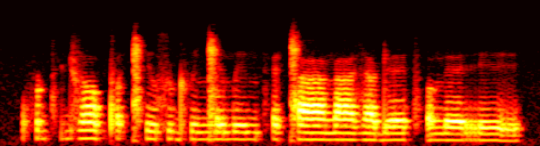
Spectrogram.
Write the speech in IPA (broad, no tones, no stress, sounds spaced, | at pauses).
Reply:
f ɒ ɖ t͡sʼ e ɖ z ʌː b tʼ ʌ ǁʰ e sʷ e ɖ f e ŋ͡ǁ e m eː ŋ t͡sʼ ɛ ǁ aː ŋ aː z a ɖ ɛː t͡sʼ ʌ ŋ ɛː r eː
